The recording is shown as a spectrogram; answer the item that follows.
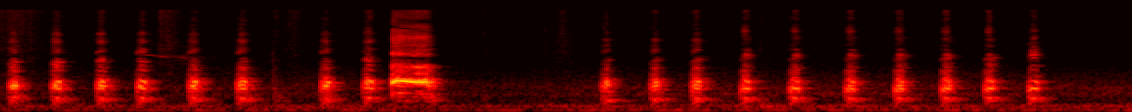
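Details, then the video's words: Hens aged six months singing the egg song before they lay, bursts of rapid regular clucking split by a single loud rough squawk and a short gap. "Chicken song before they lay"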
